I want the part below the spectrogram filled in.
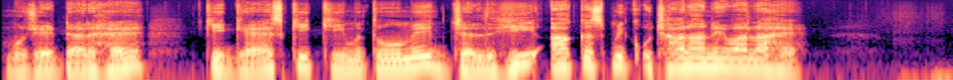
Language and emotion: Hindi, fearful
